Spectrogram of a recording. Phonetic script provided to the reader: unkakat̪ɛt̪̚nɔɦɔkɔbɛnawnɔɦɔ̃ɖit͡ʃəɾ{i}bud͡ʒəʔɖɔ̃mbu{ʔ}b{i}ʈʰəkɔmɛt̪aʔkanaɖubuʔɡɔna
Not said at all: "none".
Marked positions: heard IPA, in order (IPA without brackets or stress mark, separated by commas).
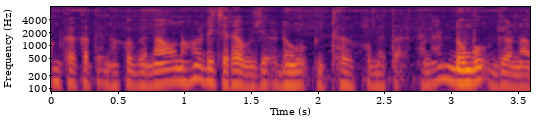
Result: a, ʔ, i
